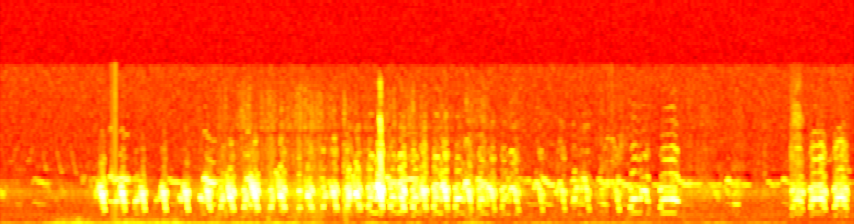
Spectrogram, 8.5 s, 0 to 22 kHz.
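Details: Osprey at a nest near Charlo, Montana, during the first hatch on 12 June 2024, filmed by nest camera: long run of rapid, piercing whistled chirps repeated several times a second, pausing briefly and resuming, over low rumble.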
